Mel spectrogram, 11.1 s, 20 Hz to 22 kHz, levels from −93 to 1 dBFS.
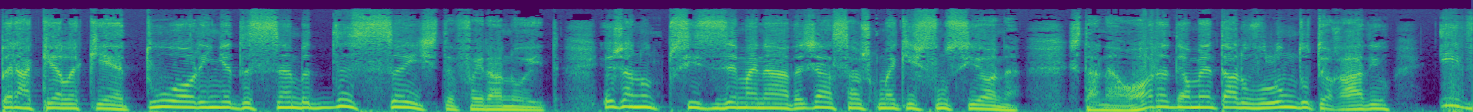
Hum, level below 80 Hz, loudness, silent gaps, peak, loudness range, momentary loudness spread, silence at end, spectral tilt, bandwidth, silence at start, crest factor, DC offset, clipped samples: none; -32 dBFS; -11 LUFS; none; 0 dBFS; 2 LU; 7 LU; 0 s; -4 dB/octave; 16.5 kHz; 0 s; 12 dB; under 0.1%; under 0.1%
